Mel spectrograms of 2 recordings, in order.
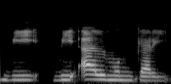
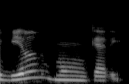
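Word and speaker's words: بِالْمُنْكَرِ: Jadi bukan bi al munkari, tidak, tapi bil munkari.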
